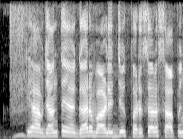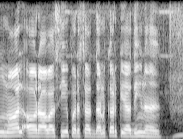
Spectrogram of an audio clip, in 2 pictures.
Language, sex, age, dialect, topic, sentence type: Hindi, male, 18-24, Awadhi Bundeli, banking, statement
